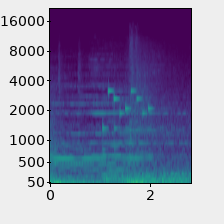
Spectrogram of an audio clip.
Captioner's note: phone ringing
